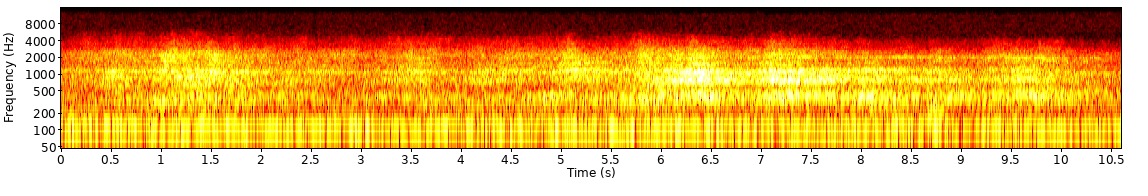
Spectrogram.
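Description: A Ryanair airliner, Maltese-registered and bound for Lisbon, roars steadily at Manchester Airport on a foggy day, a broad continuous engine rumble that swells slightly midway and holds loud throughout.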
